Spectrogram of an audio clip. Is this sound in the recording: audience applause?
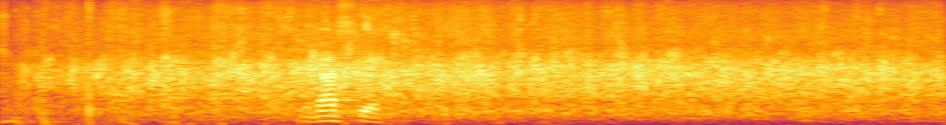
yes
